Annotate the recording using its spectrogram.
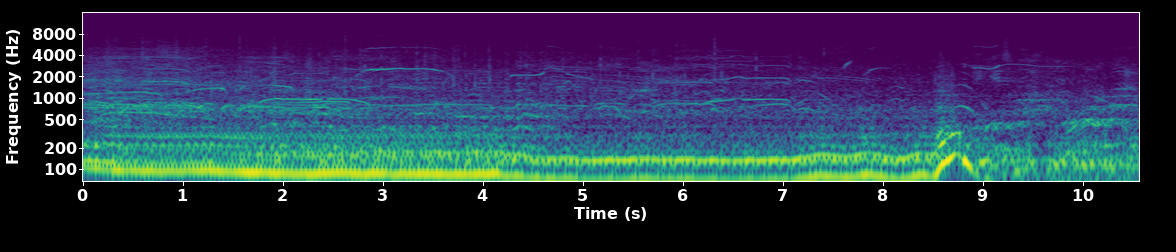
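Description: Tyres squeal loudly as they spin.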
